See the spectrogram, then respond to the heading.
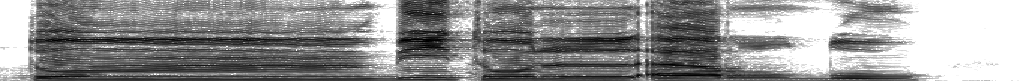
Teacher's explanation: Apabila ada nun sukun bertemu dengan huruf ba, ya, maka kita namakan dengan iklab, yaitu cara membacanya adalah suara nunnya diganti dengan suara mim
